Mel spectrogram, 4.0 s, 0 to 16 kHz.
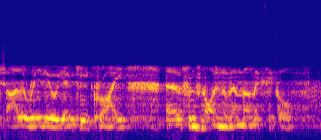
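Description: A voice received on single sideband through an amateur HF transceiver's speaker on the 40-metre band, lower sideband at 7.192 MHz. It sounds thin and narrow, like telephone audio, and grows weaker in the last second.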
